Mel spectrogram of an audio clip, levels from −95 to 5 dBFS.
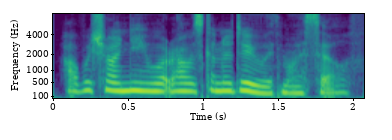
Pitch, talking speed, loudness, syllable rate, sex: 220 Hz, 345 wpm, -15 LUFS, 7.0 syllables/s, female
